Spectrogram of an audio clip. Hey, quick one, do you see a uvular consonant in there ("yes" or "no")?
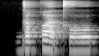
yes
